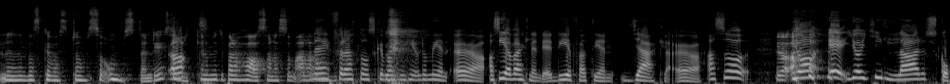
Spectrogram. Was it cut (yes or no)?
yes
